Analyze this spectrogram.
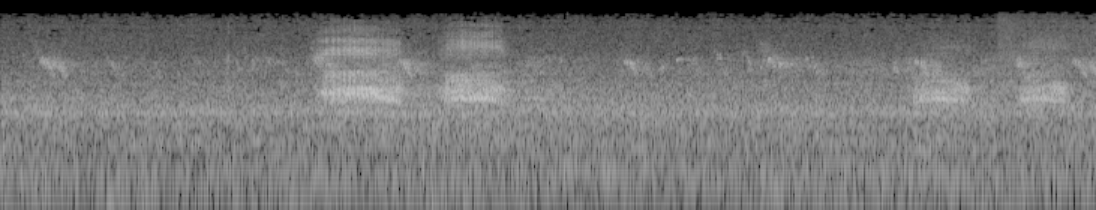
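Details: A Hooded crow pair reacts to a big dog, flying close to it while protecting a fledgling that cannot yet fly. They give harsh, hoarse caws in pairs, two near the two-second mark and two more later, over steady background noise.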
